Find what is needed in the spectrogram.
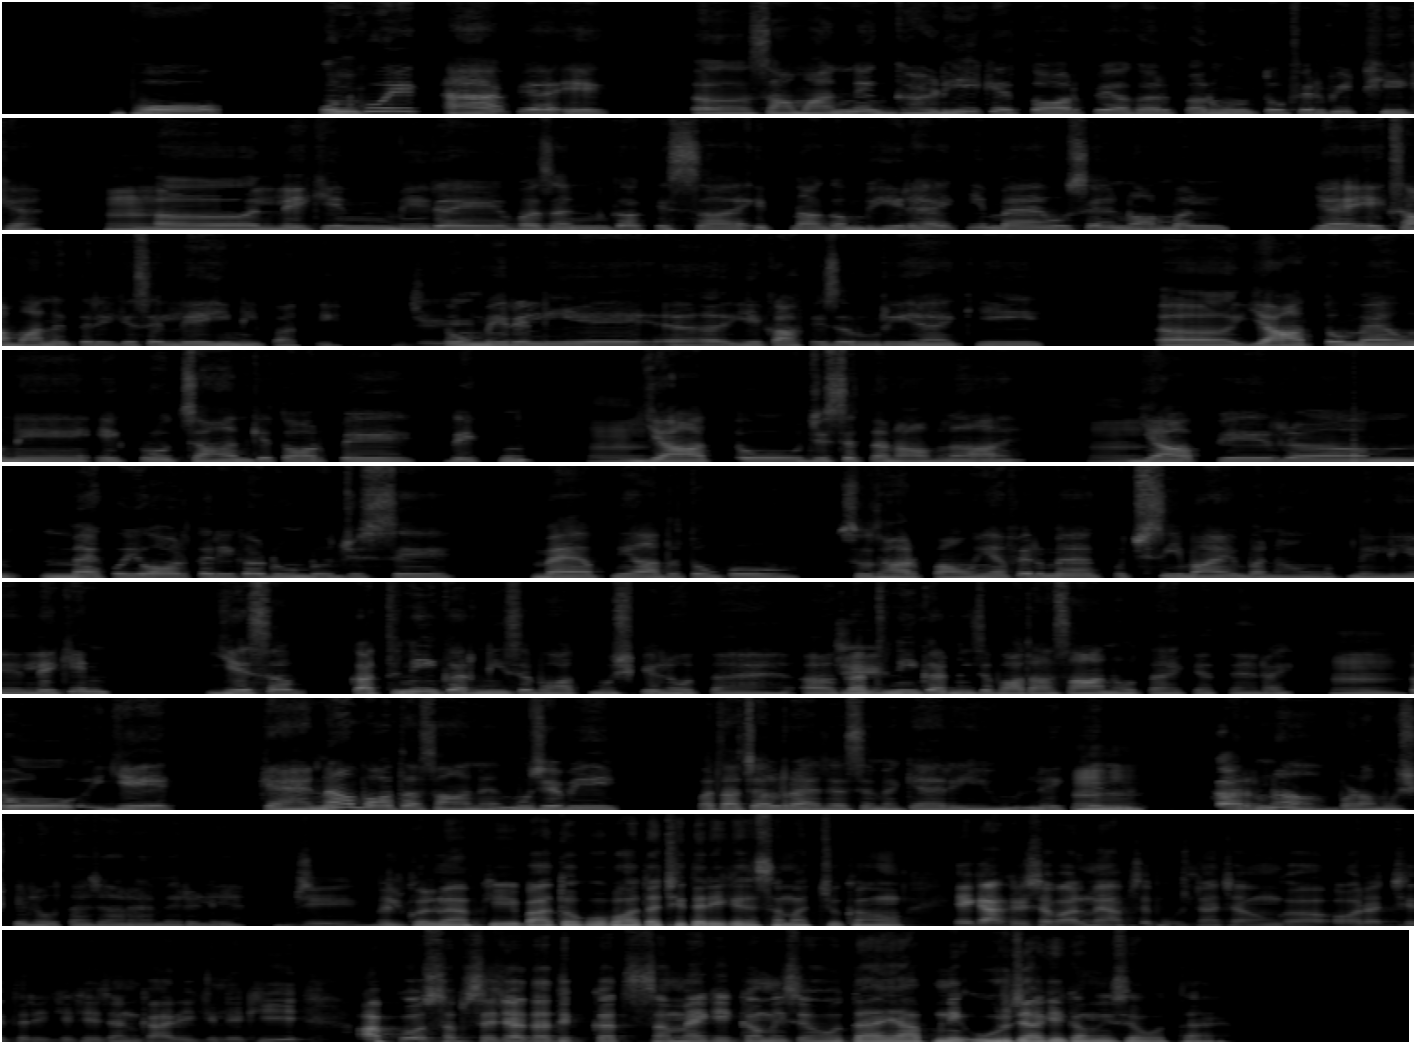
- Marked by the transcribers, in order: in English: "नॉर्मल"; tapping; in English: "राइट"
- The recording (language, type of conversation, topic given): Hindi, advice, जब मैं व्यस्त रहूँ, तो छोटी-छोटी स्वास्थ्य आदतों को रोज़ नियमित कैसे बनाए रखूँ?
- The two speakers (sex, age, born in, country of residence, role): female, 45-49, India, India, user; male, 20-24, India, India, advisor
